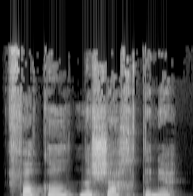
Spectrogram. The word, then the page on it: Focal na seachtaine: foc-ul nuh shokhtina; Irish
